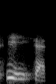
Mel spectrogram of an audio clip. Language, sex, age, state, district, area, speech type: Marathi, female, 30-45, Maharashtra, Wardha, rural, conversation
